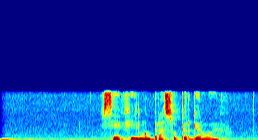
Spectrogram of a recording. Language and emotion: Russian, neutral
